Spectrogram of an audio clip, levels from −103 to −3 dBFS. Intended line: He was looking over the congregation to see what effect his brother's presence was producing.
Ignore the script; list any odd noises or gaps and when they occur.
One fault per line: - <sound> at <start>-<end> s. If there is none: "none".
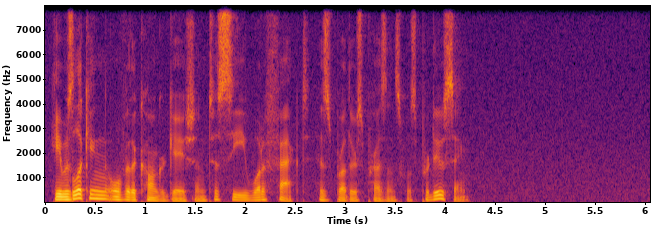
none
